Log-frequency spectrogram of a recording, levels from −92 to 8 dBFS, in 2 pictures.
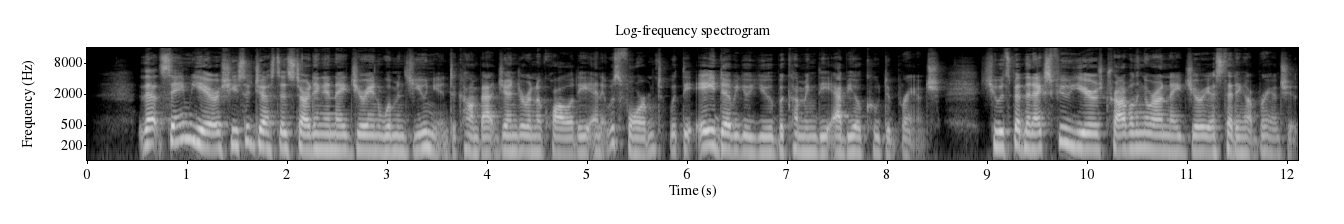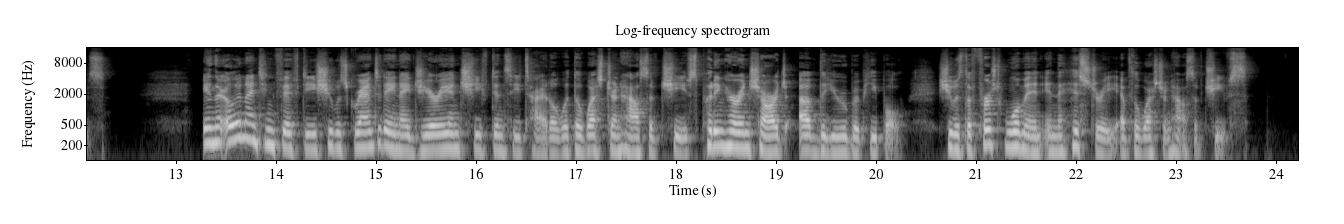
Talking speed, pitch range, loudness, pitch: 190 wpm, 150-185 Hz, -20 LUFS, 165 Hz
